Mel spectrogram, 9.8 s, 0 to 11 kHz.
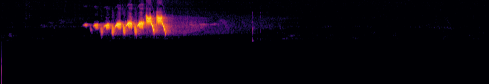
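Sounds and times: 
black-throated gray warbler buzzy song in Arizona: 0.8s - 4.6s
speech: 2.4s - 3.3s.

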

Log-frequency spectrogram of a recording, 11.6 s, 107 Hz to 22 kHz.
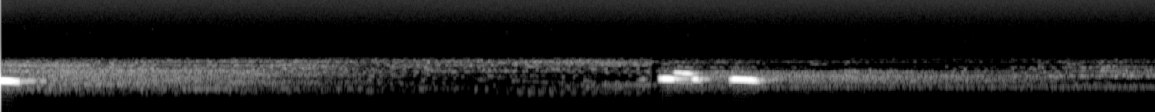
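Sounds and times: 
Eurasian collared dove cooing in Arizona, United States: 0.0s - 0.4s, 6.6s - 7.6s.

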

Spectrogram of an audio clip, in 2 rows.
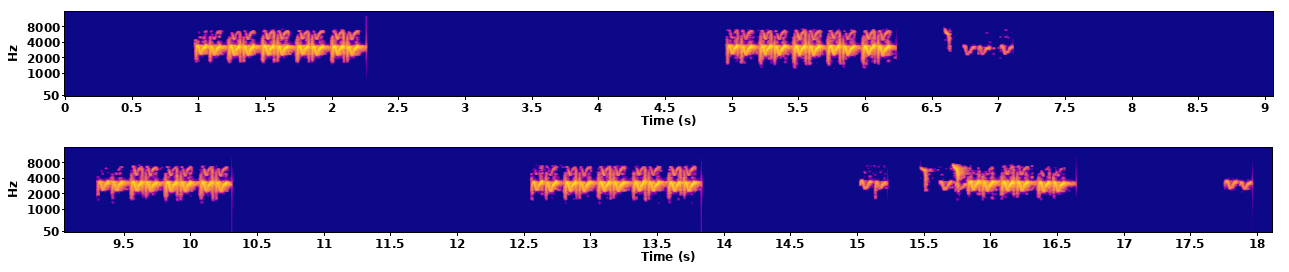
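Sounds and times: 
bridled titmouse calling in Arizona: 1.0s - 2.2s, 5.0s - 7.1s, 9.3s - 10.3s, 12.6s - 13.8s, 15.0s - 16.6s, 17.8s - 18.0s.

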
